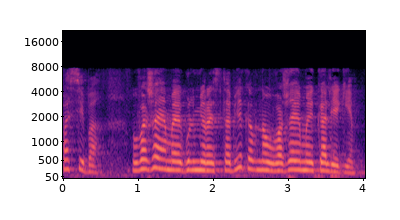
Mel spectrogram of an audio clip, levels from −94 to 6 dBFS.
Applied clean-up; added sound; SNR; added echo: none; none; none; none.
